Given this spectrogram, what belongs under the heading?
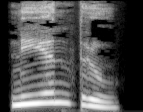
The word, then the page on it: ನಿಯಂತೃ: niyantř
